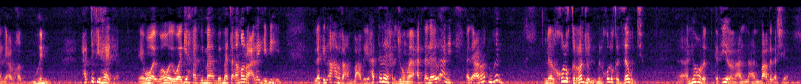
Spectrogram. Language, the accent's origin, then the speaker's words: Arabic; Egypt; واحنا طبعا كمصريين بنقول انه لا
